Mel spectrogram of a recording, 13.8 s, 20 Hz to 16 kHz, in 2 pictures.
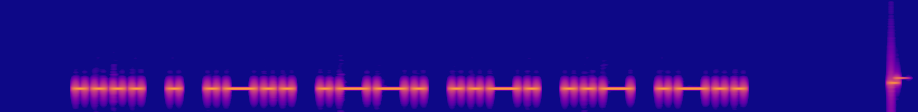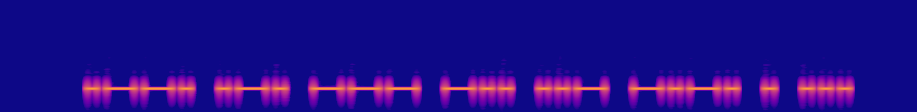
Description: Morse code, heard as a keyed tone, about 17 wpm, 700 Hz. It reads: HELPFUL PRODUCES
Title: Sentences from Top 1000 Words - Review Part 6 - New Word Drill - 17wpm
